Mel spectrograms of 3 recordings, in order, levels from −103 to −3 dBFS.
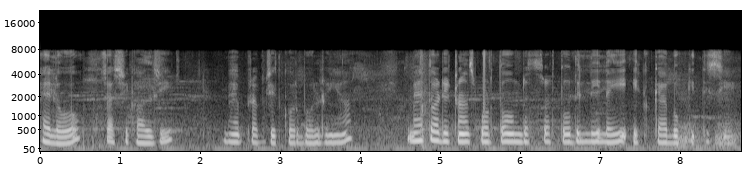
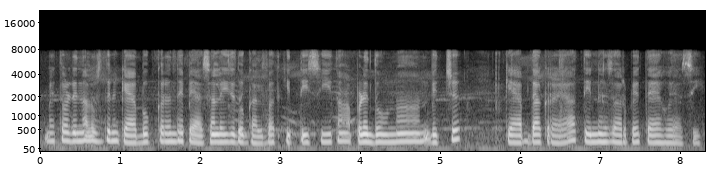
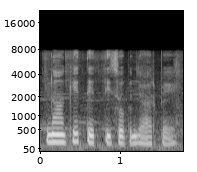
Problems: none marked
